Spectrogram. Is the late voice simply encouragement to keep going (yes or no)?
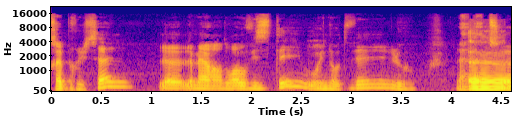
no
